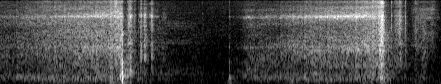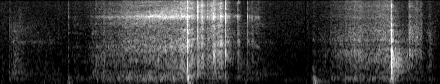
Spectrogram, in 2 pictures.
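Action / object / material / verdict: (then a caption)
scrape / kinetic sand block cut with a metal knife / kinetic sand / none. A hand-held metal kitchen knife slices a teal kinetic sand block into cubes. Four slow strokes each build into a bright, grainy crunching hiss that ends in a sharp snap as the blade cuts through. Brief light taps fall in the quiet gaps between strokes.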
